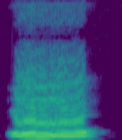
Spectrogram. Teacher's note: अ तो आवाज आता है कंठ से, यानी अ का उच्चारण स्थान हो जाएगा मेरे प्यारे साथियों कंठ।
